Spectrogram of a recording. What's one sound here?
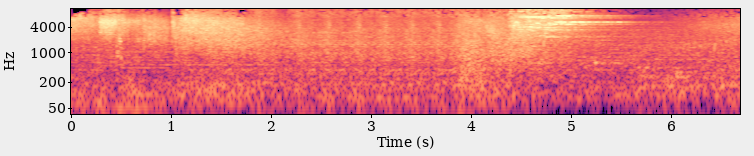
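Magical game effects whoosh and roar in bursts.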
